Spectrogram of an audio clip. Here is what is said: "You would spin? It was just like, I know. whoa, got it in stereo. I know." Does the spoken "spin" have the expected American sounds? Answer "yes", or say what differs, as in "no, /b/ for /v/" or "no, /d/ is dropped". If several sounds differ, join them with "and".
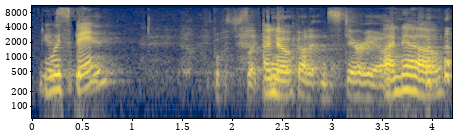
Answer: no, /b/ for /p/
